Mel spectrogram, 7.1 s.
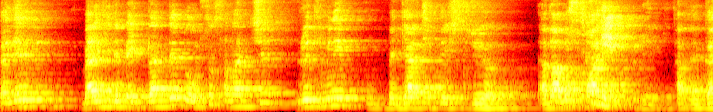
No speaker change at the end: Yes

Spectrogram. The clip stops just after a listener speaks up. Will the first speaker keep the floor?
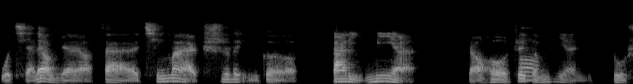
Yes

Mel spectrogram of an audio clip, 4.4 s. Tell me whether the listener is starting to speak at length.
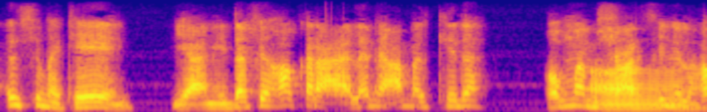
No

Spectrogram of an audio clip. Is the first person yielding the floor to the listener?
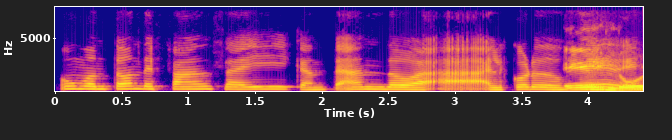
Yes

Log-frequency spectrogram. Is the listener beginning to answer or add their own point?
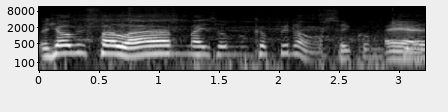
Yes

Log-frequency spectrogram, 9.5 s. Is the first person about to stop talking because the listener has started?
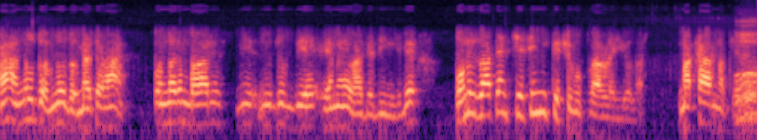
Yes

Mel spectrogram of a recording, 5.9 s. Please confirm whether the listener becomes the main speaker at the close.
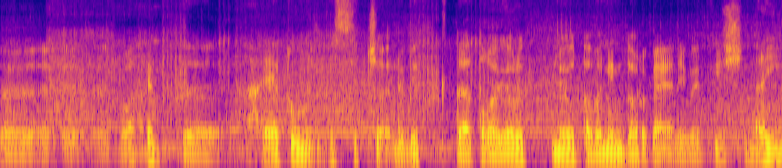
No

